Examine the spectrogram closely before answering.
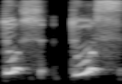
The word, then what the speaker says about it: tous: Donc, tous, we all, hein, on s'est tous, remember, I pronounce the S because it's all the people.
